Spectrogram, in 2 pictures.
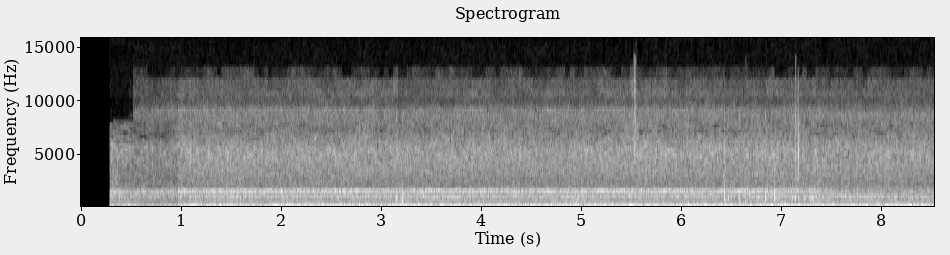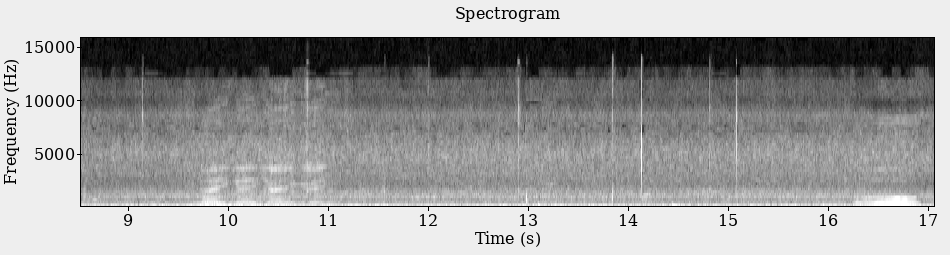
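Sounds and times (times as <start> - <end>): faint steady whine: 0.3 - 17.0.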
